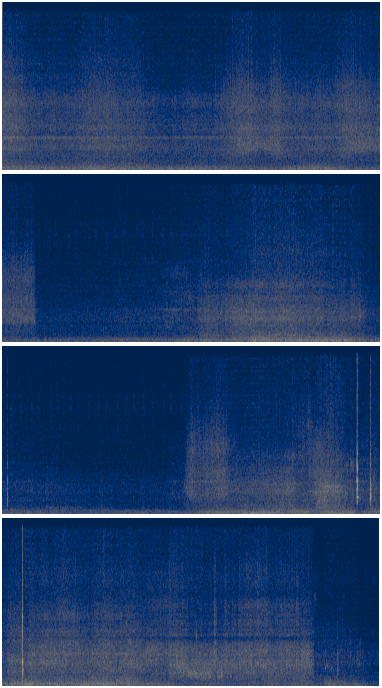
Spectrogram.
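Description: Wind buffeting an action camera's microphone on a selfie stick during a tandem paraglider flight: a continuous low rumble that swells and eases in gusts. A few sharp clicks come about two-thirds of the way through.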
